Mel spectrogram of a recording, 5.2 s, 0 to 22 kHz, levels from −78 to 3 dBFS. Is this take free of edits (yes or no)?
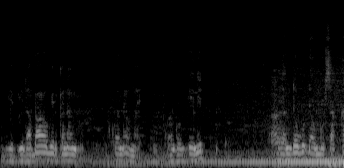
yes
